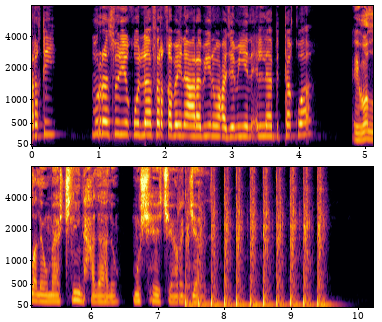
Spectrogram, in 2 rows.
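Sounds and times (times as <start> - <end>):
speech: 0.0 - 7.8
knocking on a door: 7.2 - 9.8.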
